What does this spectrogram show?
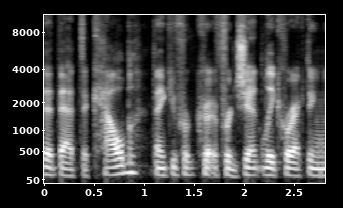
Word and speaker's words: DeKalb: But I'm gonna say that DeKalb. Thank you for gently correcting my pronunciation.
